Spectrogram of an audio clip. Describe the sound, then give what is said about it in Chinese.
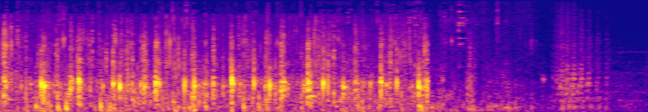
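Steady clip-clop of horse hooves pulling a cart onto a main road, a brisk even rhythm of sharp knocks over a rattling wheel rumble, fading out in the last second as a horse briefly whinnies. “大克劳斯把车子赶上了大路以后说”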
